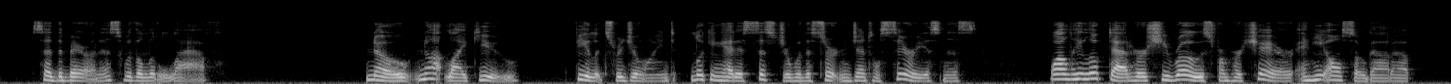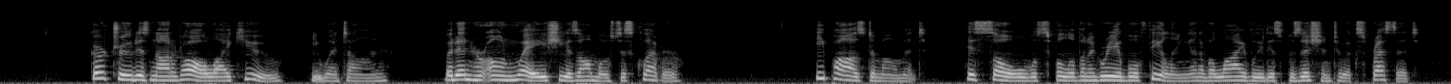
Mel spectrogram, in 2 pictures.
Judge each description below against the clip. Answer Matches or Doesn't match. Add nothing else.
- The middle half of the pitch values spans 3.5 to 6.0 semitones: Matches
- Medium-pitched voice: Matches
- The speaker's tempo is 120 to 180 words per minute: Matches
